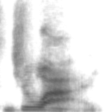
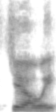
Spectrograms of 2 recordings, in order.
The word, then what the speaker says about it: Joie: It's Joie. Joie. Did I say it right? Joie. It's Joie. And Okay. everybody says Joey. It's okay if you say Joey.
